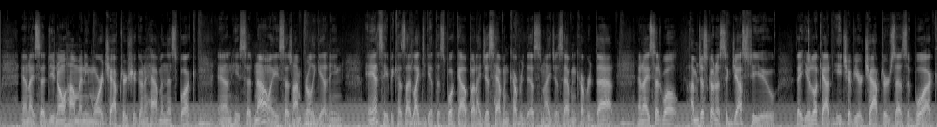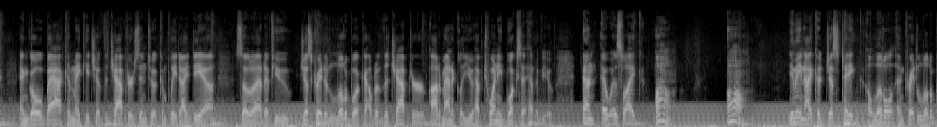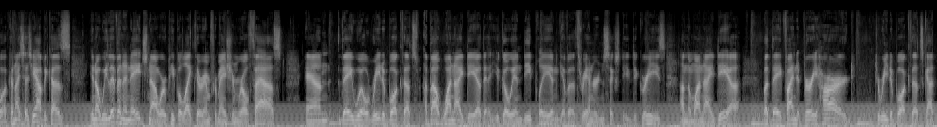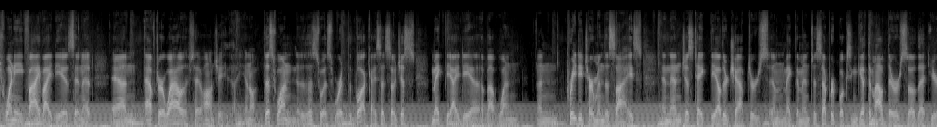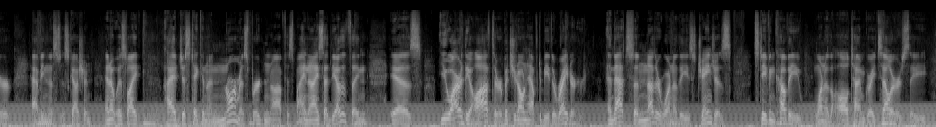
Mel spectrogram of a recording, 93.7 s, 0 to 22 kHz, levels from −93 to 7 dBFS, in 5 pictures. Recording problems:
electrical hum; noticeable; throughout; 60 Hz, 15 dB below the speech

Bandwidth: 15 kHz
